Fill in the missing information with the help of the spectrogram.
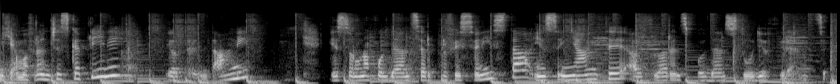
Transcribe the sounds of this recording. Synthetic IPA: mikʲja̰ːmofɾant͡ʃeskapɾiːnieɔt̪ːɾent̪anːi | esːoːnounapold̪ɛnt̪serpɾofesːjonist̪ainseɲːant̪eʔa̰lflɔːɾɛnspold̪ɛnsst̪ṵːd̪joafiɾɛ̰nt̪se̥

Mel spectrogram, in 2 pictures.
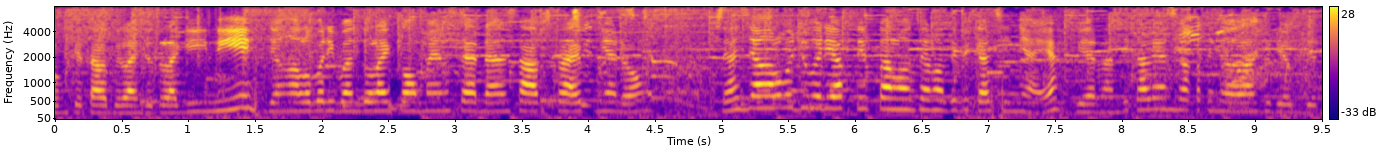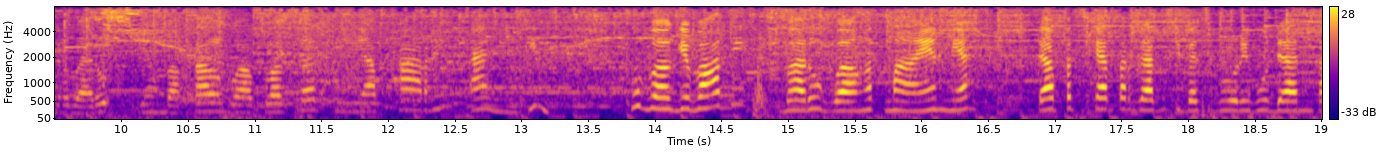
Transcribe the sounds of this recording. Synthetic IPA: mkit̪aləbɪhlaɲd͡ʒʊt̪laɡinɪhd͡ʒaŋanlupadibant̪ulaikomɛnsɛrdansapskɾajb̚ɲadɔŋ | dand͡ʒaŋanlupad͡ʒuɡadiak̚t̪ɪfkanlɔɲsanot̪ifikasiɲajabiarnant̪ikalianɡakət̪iŋɡalanfidiobidiat̪ərbaɾu | jaŋbakalɡuaplɔt̪̚sət̪iap̚haɾi | ad͡ʒd͡ʒɪn | ubaɡabaŋət̪̚nɪhbaɾubaŋət̪̚maɪnja | dapət̪̚sə̥kaat̚t̪ːərɡat̪ʊsibat̪̚sə̥puluhɾibudank

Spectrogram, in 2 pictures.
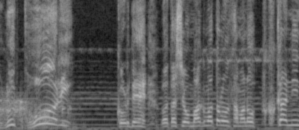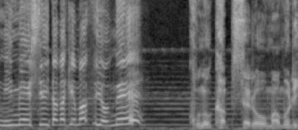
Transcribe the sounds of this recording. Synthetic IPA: ono̞t̪ʰo̞ːɾʲi | ko̞ɾe̞d̪e̞ | βat̪aɕio̞maɡɯ̟mat̪o̞ɾõ̞ɰ̃samano̞ɸɯ̟̥kɯ̟̥kãɲ̟ːiɲ̟ĩmːe̞ːɕi̥t̪e̞it̪ad̪ak̬e̞masɨjo̞ne̞ | kʰo̞no̞kʰapɯ̥se̞ɾɯomamoɾʲi

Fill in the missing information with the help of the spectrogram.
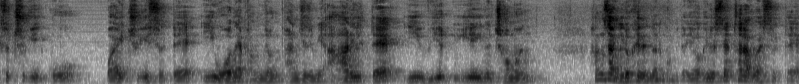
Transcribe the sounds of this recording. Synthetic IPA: eks͈ɯt͡ɕʰuɡiːk̚k͈o | wait͡ɕʰuɡiːs͈ɯɭt͈e̞iwʌne̞pad͡ʑʌŋpand͡ʑiɾɯmiʔaɾiɭt͈e̞iie̞inːɯnt͡ɕʌmɯn | haŋs̬ʰaŋiɾʌkʰe̞dwendanɯnɡʌmɲidajʌɡiɾɯɭs͈entʰaɾɦaɡohe̞s͈ɯɭt͈e̞

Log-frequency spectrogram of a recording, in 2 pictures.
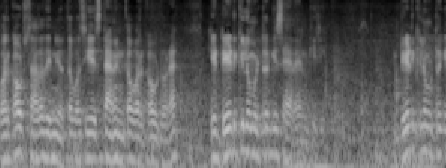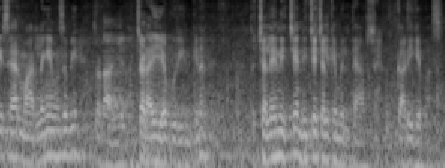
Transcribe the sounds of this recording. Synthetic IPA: ʋəɾkaʊʈsaːɾad̪ɪ̃nɦĩɦoːt̪aɛbɐsjeɪsʈãːmɪnkaʋəɾkaʊʈɦoːɾaɦɛ | jeɖeːɽkɪloːmiːʈəɾkisɛɦəɾɦɛ̃ɪnkid͡ʒi | ɖeːɽkɪloːmɪːʈəɾkisɛɦəɾmaːɾlẽːŋɡebɐs̬ɐbʱit͡ʃɐɽait͡ʃɐɽ̤aːiɦɛpʊɾiɪnkina | t̪ot͡ʃɐlẽniːt͡ʃeniːt͡ʃet͡ʃɐlkemɪlt̪eɦɛ̃aːpse | ɡaːɽikepa̰ːs

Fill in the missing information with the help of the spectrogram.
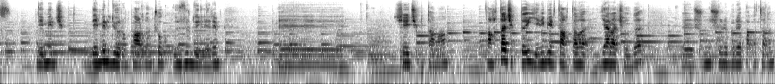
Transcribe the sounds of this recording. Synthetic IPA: zd̪emiɾt͡ʃʰɯ̥k̪̚d̪e̞miɾd̪ijo̞ɾumpʰaɾd̪o̞nt͡ʃʰo̞køzyɾd̪iɾlʲeɾim | ɛː | ʃejɛt͡ʃʰɯ̥k̚t̪ɯ̥t̪ʰamamt̪ʰaxt̪ʰat͡ʃʰɯk̚t̪ʰɯːje̞nibiɾt̪ʰaxt̪ʰaa | jæɾat͡ʃʰɯlˠd̪ɯː | ʃund̪aʃøjlʲɛbuɾɛpat̪ʰalˠɯm

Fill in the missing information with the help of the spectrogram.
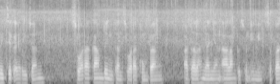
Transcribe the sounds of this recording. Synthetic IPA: ɾi̥t͡ʃɪkarud̥d͡ʒ̥an | suaɾakambɪŋd̥answaɾaɡ̥umbaŋ | ʔad̥alahɲaɲianʔalamb̥ṳsʊninisəb̥a

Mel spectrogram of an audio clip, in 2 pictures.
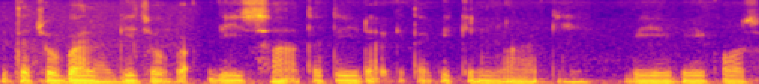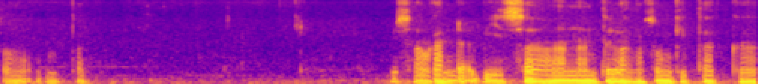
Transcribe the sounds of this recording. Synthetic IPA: kit̪at͡ʃobalaɡit͡ʃo̰ba̰bisa̰ːt̪awt̪ida̰ʔkit̪abikɪnla̰ɡibebekosɔŋəmpat̪̚ | misalkanda̰ʔbisanant̪ilaŋsʊŋkit̪akə

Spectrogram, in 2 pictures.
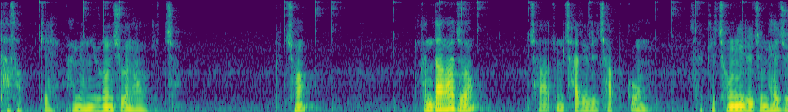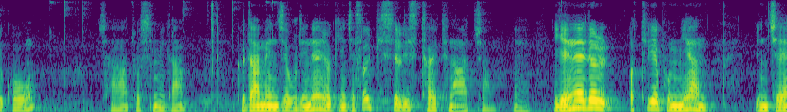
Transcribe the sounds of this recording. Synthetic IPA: tasʰʌp̚k͈e̞hamjʌnjoɾonɕʰiɡonaoɡe̞t̚t͡ɕ͈o̥ | kɯ̥t͡ɕʰo | kandanɦad͡ʑo | t͡ɕat͡ɕomt͡ɕaɾiɾɯɭt͡ɕap̚k͈ot͡ɕaɾkʰe̞t͡ɕʌŋɲiɾɯɭt͡ɕomɦe̞d͡ʑuɡo | t͡ɕat͡ɕos͈ɯmɲidakɯdaɯme̞ind͡ʑe̞uɾinɯnjʌɡiind͡ʑe̞sʰʌɭpʰi̥s͈ɯɾisʰɯ̥tʰɯɡaiɾkʰe̞nawat̚t͡ɕ͈oje̞ | ije̞ne̞ɾɯɭʌt͈ʰʌkʰe̞pomjʌn | ind͡ʑe̞

